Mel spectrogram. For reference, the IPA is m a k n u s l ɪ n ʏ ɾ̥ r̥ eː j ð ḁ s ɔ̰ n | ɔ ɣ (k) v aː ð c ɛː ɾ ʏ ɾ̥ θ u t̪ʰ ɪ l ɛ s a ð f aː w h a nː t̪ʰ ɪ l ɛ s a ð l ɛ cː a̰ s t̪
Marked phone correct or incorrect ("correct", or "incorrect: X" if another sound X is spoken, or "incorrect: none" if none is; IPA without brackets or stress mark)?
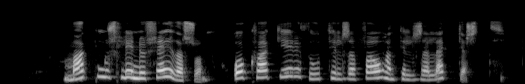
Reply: incorrect: kʰ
